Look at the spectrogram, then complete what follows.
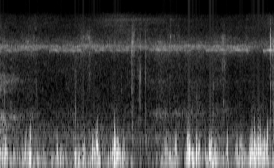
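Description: footsteps walking

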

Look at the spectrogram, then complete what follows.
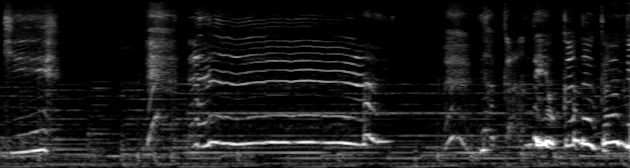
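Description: person crying and wailing

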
